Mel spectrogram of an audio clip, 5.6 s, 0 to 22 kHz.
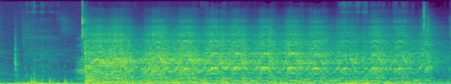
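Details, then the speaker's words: Nissan 350Z rewired from scratch with MegaSquirt, cranked by jump rather than key: starter whirs steadily but lazily, turning the engine over too slowly to fire, better than before; slow cranking, owner suspects a missing chassis ground. "that was way better oh yeah dude much better it definitely wasn't cranking fast enough but it was definitely cranking"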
